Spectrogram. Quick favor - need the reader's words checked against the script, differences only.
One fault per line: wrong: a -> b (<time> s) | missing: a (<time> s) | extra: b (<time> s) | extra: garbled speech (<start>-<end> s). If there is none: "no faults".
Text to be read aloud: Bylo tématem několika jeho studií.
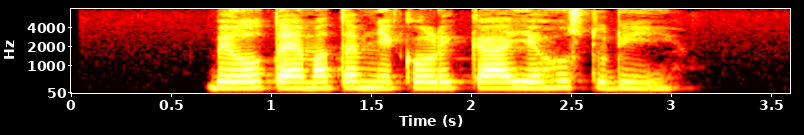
no faults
